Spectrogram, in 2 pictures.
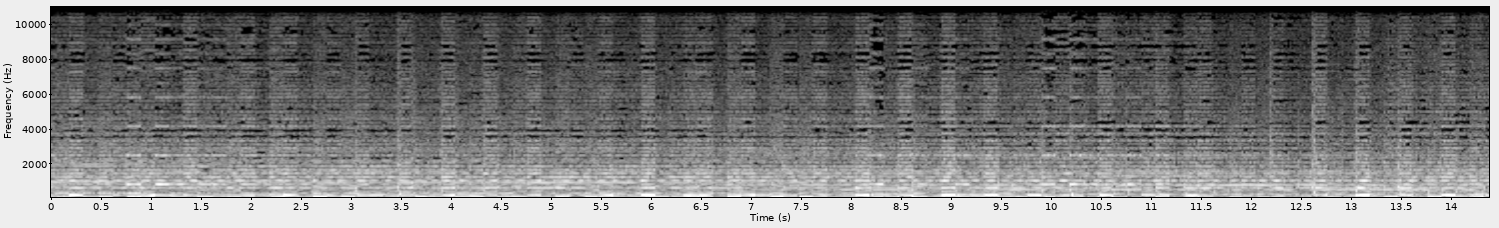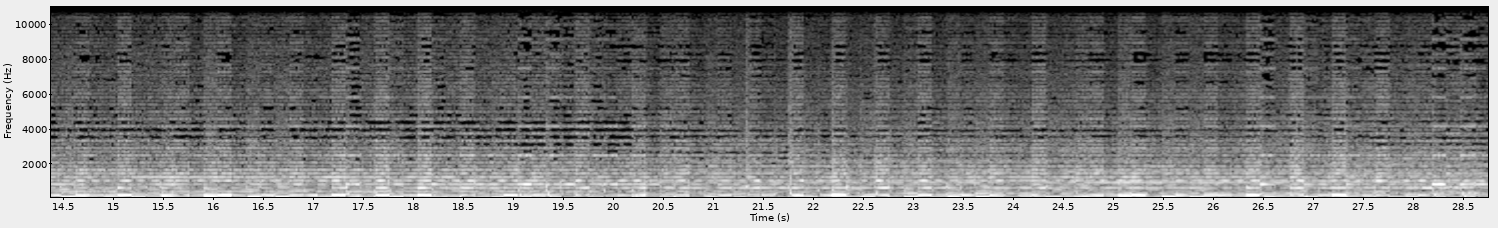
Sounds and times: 0.0s music 28.7s

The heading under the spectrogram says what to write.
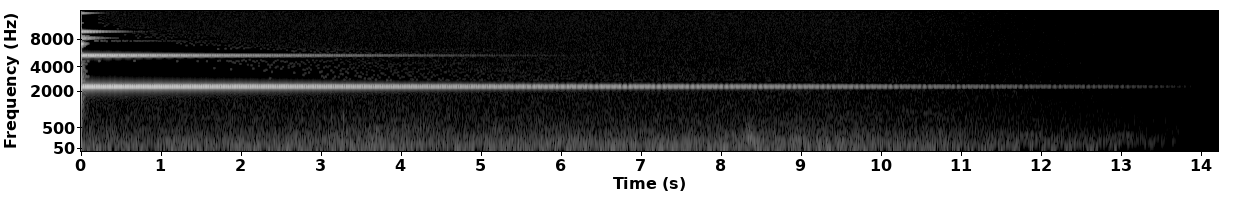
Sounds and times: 0.0s bells 10.6s

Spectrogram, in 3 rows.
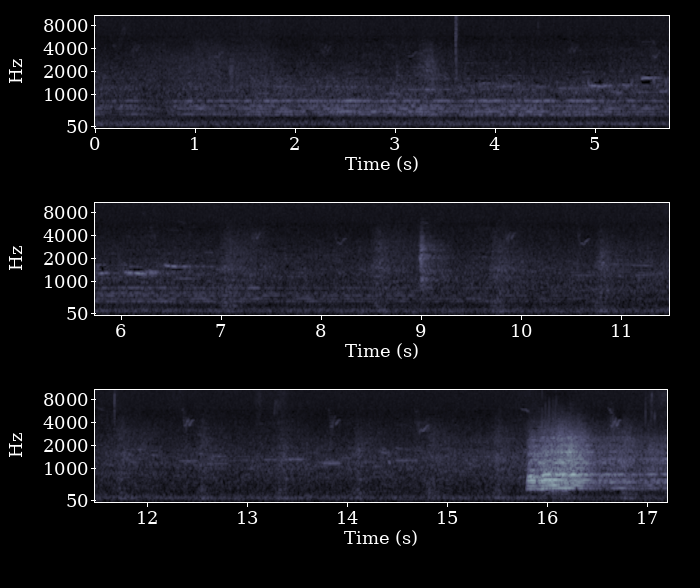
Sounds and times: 0.0s trains whistle 8.7s
0.0s Steam 17.2s
4.6s birds 17.2s
15.7s trains whistle 17.2s

